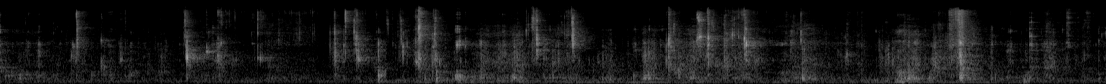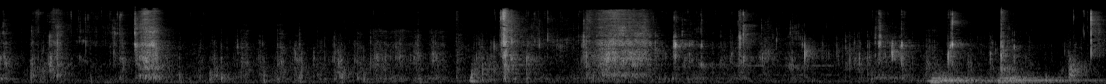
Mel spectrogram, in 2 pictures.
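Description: Close-miked eating of a lamb chop: repeated wet biting, chewing and lip-smacking as meat is pulled off the bone, in many short, uneven smacks and clicks.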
